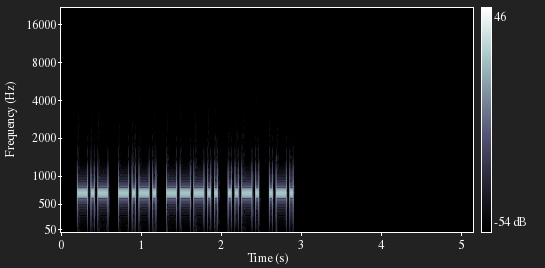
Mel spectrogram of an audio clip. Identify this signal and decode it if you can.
Morse code, heard as a keyed tone, about 28 wpm, 700 Hz. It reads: KC8FR
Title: USA Call Signs - 5 Characters - Repeated 2x - 28wpm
